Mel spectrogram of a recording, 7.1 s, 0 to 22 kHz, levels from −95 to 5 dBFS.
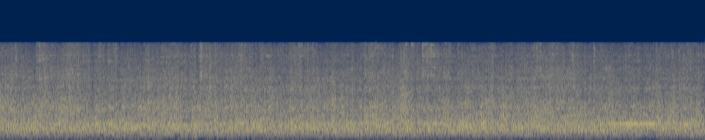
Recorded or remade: recorded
